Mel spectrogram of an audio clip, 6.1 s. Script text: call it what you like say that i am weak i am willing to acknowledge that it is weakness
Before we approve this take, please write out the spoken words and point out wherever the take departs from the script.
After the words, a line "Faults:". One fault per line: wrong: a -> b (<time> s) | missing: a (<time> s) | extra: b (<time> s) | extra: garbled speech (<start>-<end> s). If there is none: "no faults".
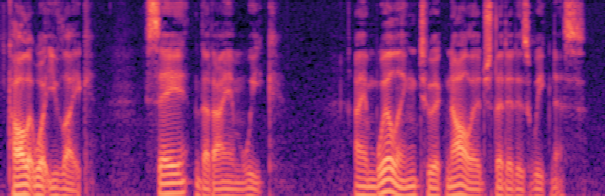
call it what you like say that i am weak i am willing to acknowledge that it is weakness
Faults:
no faults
